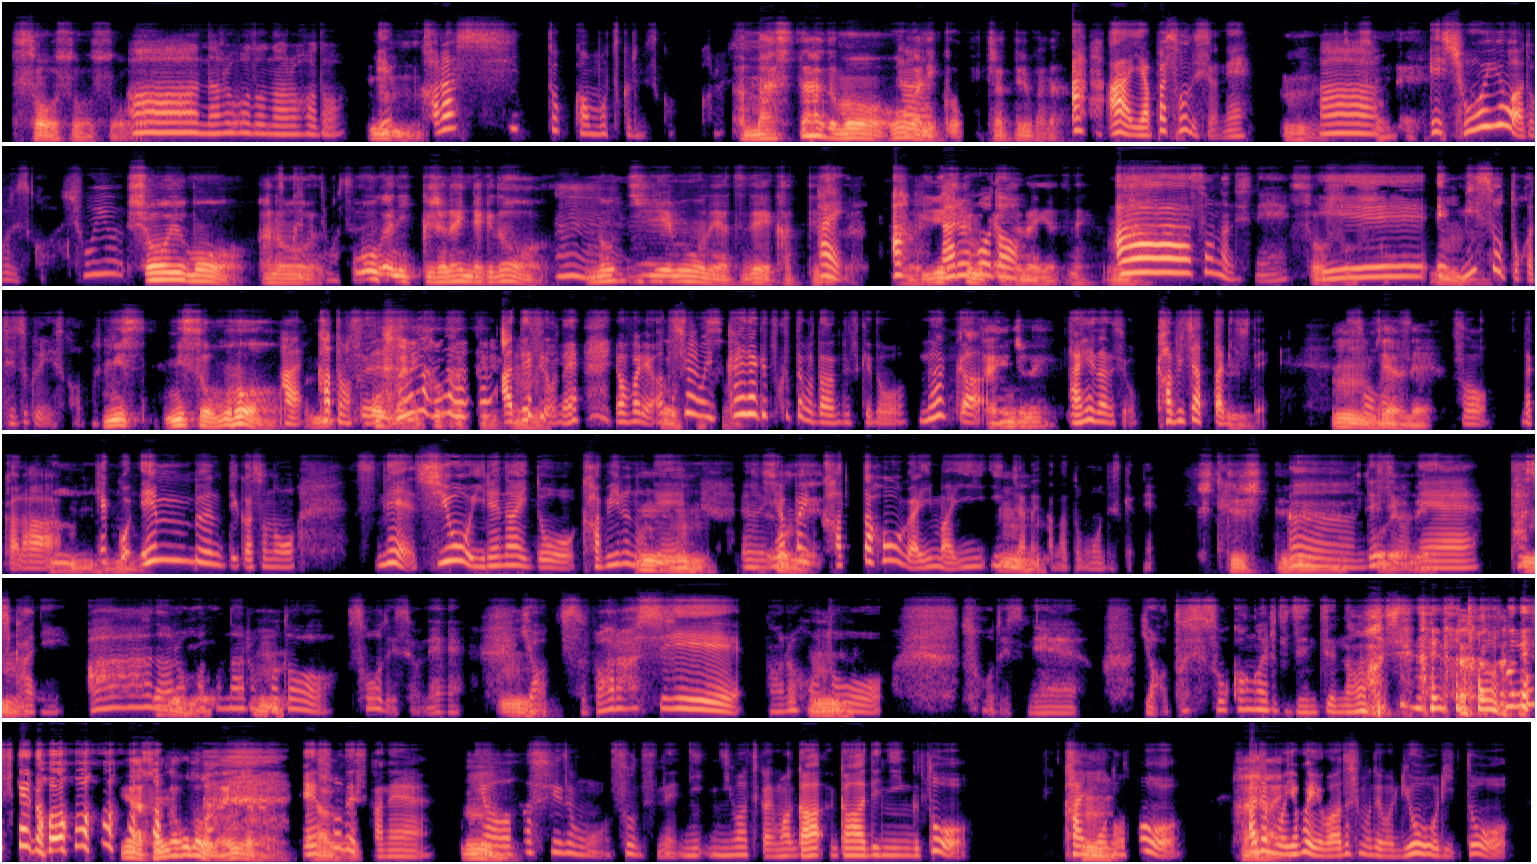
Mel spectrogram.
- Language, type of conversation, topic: Japanese, unstructured, 休みの日はどのように過ごすのが好きですか？
- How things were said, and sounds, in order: distorted speech; in English: "Non-GMO"; laughing while speaking: "味噌も"; chuckle; laughing while speaking: "何もしてないなと思うんですけど"; laugh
